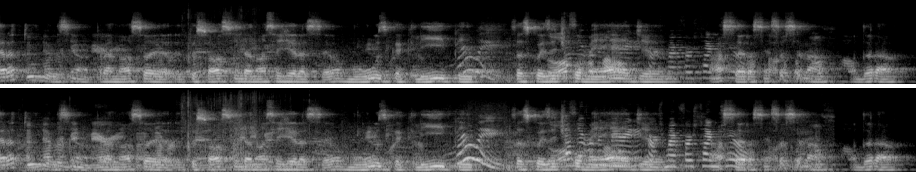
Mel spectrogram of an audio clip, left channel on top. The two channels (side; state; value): both; normal; correlation 0.61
